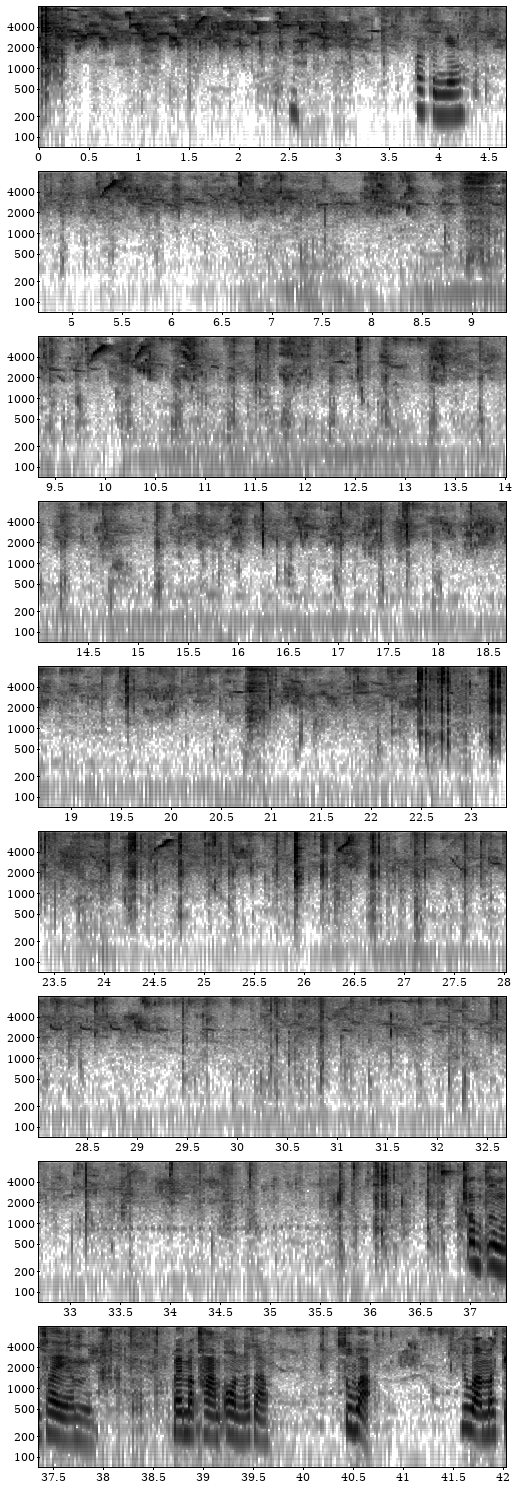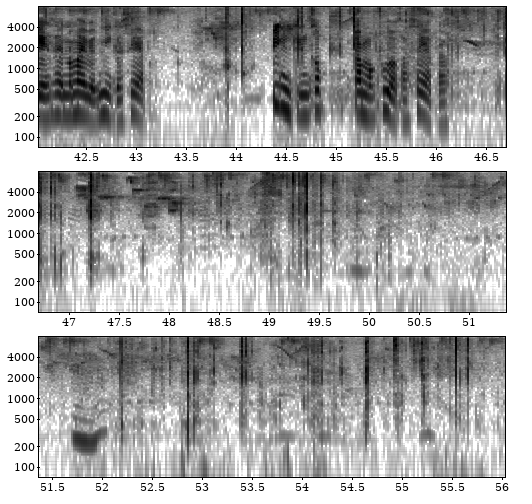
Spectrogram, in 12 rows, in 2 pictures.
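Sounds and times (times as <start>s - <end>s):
small birds chirping: 0.0s - 56.0s
wet chewing and lip smacks: 0.0s - 56.0s.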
